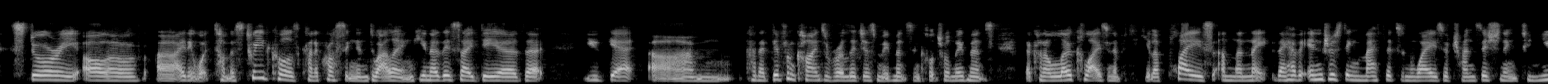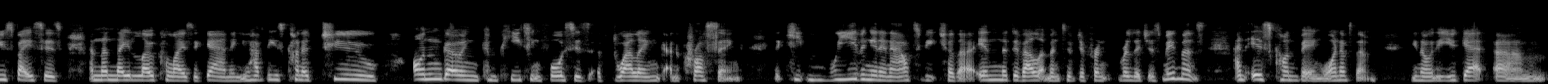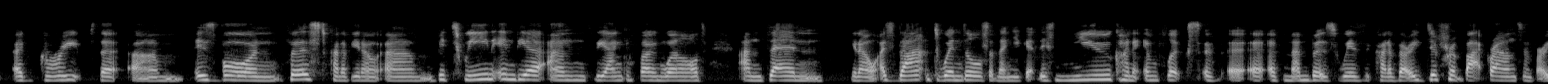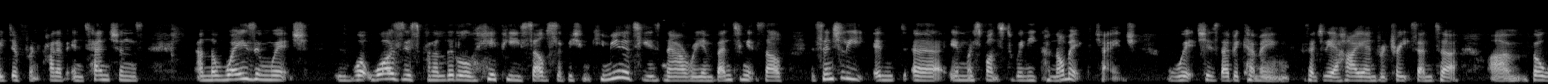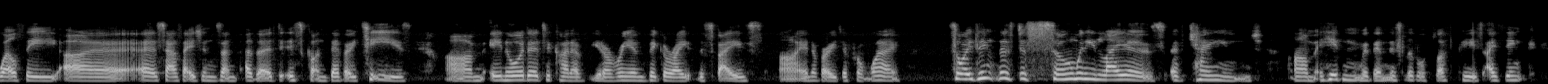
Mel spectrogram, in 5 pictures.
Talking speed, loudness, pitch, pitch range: 180 wpm, -23 LUFS, 200 Hz, 185-220 Hz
